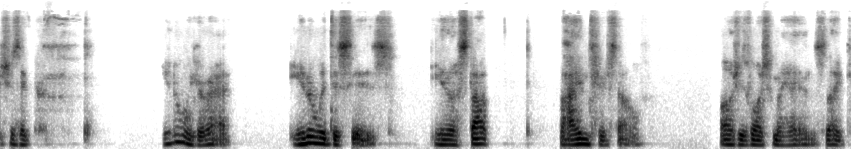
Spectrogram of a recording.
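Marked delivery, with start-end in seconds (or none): 1.6-6.4 eerie, demonic voice with strange, weird pitch. Retelling a hallucination of the mother scolding: imitating a weird-pitched demonic voice. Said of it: "talking in this weird pitch".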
